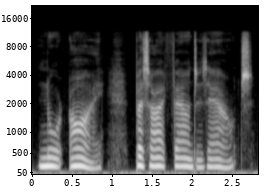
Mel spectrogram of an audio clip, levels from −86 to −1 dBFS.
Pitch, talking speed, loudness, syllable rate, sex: 185 Hz, 150 wpm, -17 LUFS, 3.2 syllables/s, female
